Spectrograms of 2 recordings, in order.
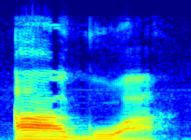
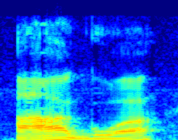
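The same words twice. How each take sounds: First: "agua" slow, with both A's open as in "father"; correct agua, slow. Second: "agua" with a lazy, shifted A sound; first the wrong "agua", as the learner says it. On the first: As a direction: model "agua" slowly, with a clean "ah" on each A. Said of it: "So instead of agua, it's agua". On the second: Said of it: "So instead of agua". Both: Shown as a demonstration.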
